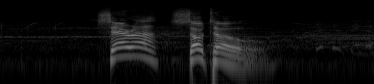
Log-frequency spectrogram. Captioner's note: applause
